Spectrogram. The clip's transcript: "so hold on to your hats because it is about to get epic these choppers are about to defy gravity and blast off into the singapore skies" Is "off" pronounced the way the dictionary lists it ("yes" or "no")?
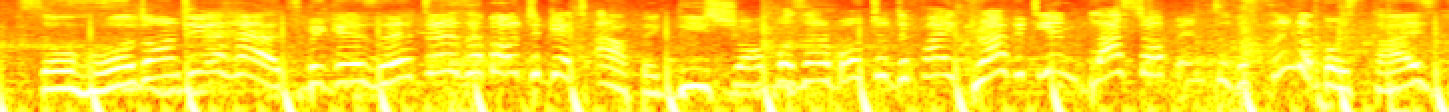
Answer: no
